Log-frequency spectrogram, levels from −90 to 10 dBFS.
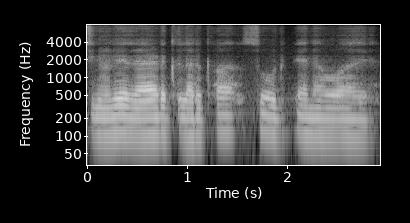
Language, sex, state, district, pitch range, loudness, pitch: Hindi, male, Uttar Pradesh, Saharanpur, 100-110 Hz, -17 LUFS, 105 Hz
